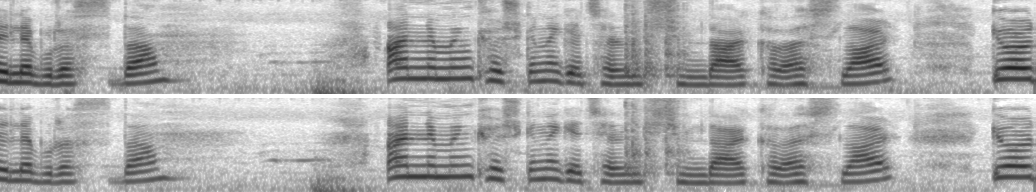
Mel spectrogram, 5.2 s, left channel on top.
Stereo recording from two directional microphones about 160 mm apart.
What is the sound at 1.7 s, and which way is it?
Speech, 15° right (ahead or behind).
